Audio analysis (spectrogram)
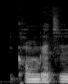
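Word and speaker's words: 今月: last month, but then kongetsu for this month is flat. So sengetsu for last month is atamadaka, first high, or initial high. Kongetsu is flat, and then daigetsu for next month is atamadaka, accented.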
